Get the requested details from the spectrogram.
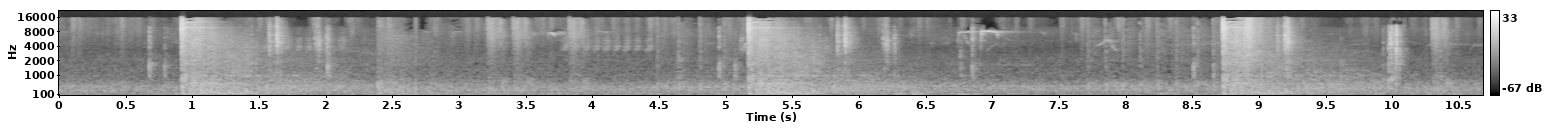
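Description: Gunshots crack in loud bursts.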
